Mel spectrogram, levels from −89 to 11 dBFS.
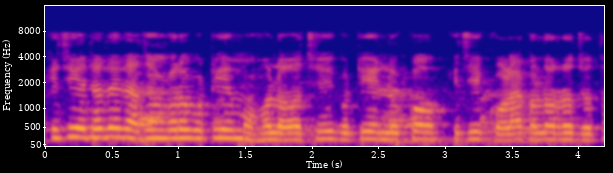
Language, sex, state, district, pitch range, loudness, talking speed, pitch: Odia, male, Odisha, Malkangiri, 175-220 Hz, -15 LUFS, 200 wpm, 190 Hz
